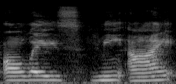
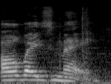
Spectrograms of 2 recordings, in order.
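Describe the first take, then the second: First: The last word sounds like two syllables, mee-eye. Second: The last word sounds like one syllable, may. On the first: The speaker calls it wrong. "I kept pronouncing the site" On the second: The speaker calls it right. "It's Always May"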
